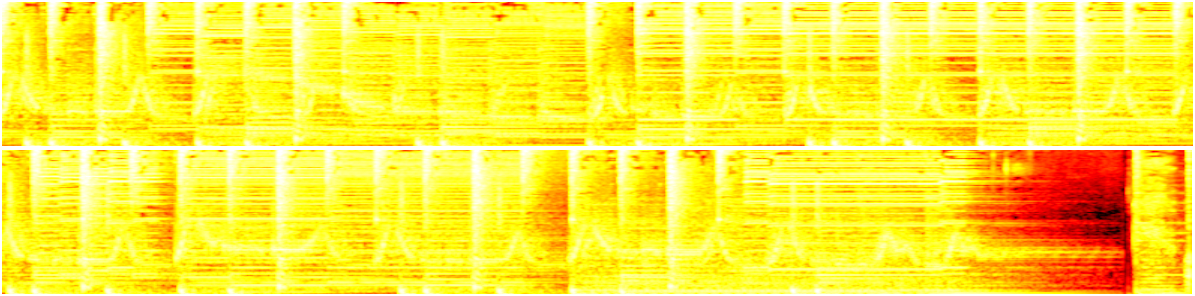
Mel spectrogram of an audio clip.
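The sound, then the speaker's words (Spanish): An upbeat electronic opening theme plays alone, with a steady punchy beat and bright synth tones that swoop up and down; a heavier bass line joins near the end before it quickly fades out. “Dentro cabecera.”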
